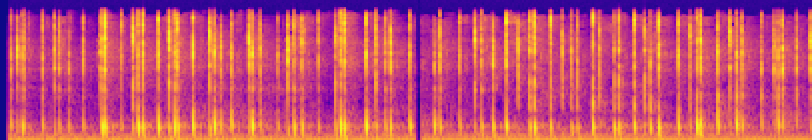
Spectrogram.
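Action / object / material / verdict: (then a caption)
tap / painted interior wall with trim molding / painted plaster / none. Fast tapping with long painted fingernails and fingertips on a flat, smooth, solid painted interior wall above a white molding strip. The sound is a dense stream of sharp, bright clicks with almost no ring, and a brief pause around two seconds in. A steady low hum runs underneath.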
